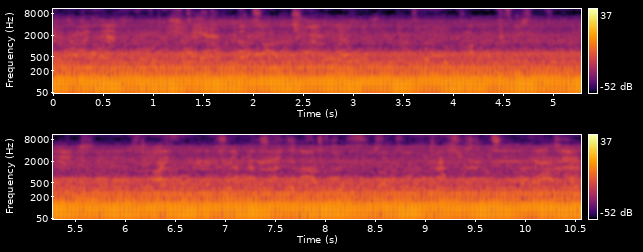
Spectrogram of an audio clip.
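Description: Steady low urban rumble of vehicles and railway, with indistinct voices of people around.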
